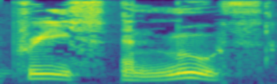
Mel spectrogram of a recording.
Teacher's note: the long E and U as in prees and mooth started to break or diphthongize into A and U. Thus prees and mooth became praise and mouth.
